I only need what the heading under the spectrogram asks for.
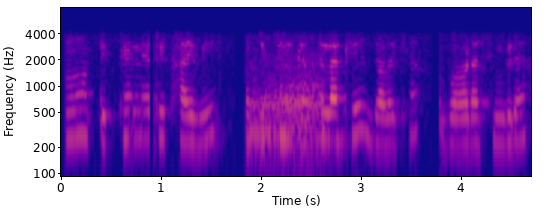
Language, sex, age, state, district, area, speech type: Odia, female, 45-60, Odisha, Gajapati, rural, conversation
